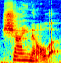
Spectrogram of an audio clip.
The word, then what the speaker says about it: Shinola: lot more just like shinola is doing it's pronounced shinola okay well it should all a stupid so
